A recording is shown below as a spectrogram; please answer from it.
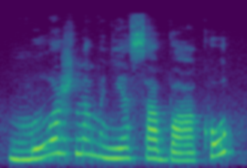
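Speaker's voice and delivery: normal talking voice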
